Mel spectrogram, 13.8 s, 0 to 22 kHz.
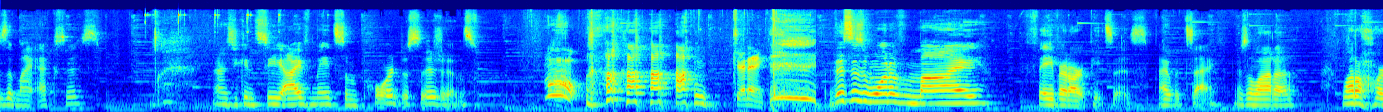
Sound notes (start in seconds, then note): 5.8 laughing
